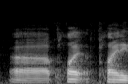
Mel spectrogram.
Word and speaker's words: Pliny: Pliny the Elder, apparently is how you pronounce it.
